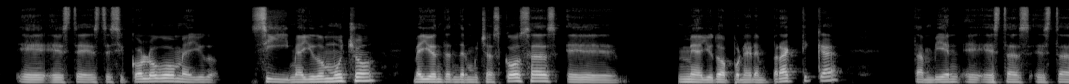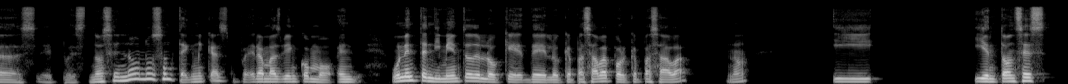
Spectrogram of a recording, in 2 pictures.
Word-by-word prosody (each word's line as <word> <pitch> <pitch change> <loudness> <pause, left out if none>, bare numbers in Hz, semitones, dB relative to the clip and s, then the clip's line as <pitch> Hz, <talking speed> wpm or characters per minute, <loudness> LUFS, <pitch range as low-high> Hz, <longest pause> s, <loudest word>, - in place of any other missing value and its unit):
E 110 -2 -2
este 110 +1 -3
este 110 +1 -6
psicólogo 140 +7 +2
me 125 -3 0
ayudó 110 0 -6 0.3
sí, 120 -5 +1
me 115 - -1
ayudó 120 +3 +2
mucho, 170 +5 +2 0.3
me 120 - +1
ayudó 120 0 +4
a - - +1
entender 115 -1 -2
muchas 110 +1 -5
cosas, 150 -1 +2
eh, 105 -3 -2 0.6
me 120 -1 0
ayudó 110 +1 +1
a - - -2
poner 110 -1 -3
en 105 -1 -5
práctica. 175 - -1 0.7
También, 115 +1 -3
e 110 -1 -5
estas 110 0 -3
estas, 110 0 -5
eh, 100 -3 -16
pues, 95 -2 -9
no 120 +3 0
sé, 175 +7 -1
no, 230 +8 +3
no 250 +1 +2
son 245 0 0
técnicas, 105 -9 -4 0.2
era 130 +2 +3
más 125 -1 +2
bien 130 0 0
como 120 -6 -1
en 120 -2 -1 0.3
un 155 +5 +6
entendimiento 150 -4 +4
de 150 - +6
lo 115 -4 +2
que 110 -3 -1
de 110 0 +2
lo 110 -2 -1
que - - -2
pasaba, 125 +6 +2
por 115 -5 +1
qué - - -5
pasaba, 120 -2 -1 0.3
¿no?, - - -8 0.8
y 130 0 -1 0.9
y 140 0 +5
entonces, 145 +5 +4
120 Hz, 155 wpm, -22 LUFS, 110-140 Hz, 0.9 s, un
